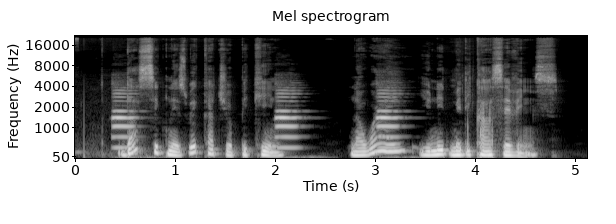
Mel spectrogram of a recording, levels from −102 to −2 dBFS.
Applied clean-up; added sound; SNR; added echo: classical method log-MMSE.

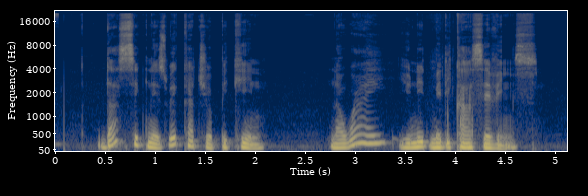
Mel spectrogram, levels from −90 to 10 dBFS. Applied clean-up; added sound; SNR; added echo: none; none; none; none.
